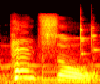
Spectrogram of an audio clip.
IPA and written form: ˈpen.səl (Pencil)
